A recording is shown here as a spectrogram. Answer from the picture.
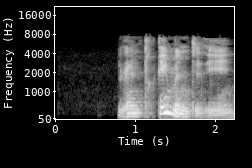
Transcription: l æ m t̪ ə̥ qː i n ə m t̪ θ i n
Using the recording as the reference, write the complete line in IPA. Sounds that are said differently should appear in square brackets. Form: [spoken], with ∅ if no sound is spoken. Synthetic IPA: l æ [n] t̪ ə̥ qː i [m] ə [n] t̪ [ð] i n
